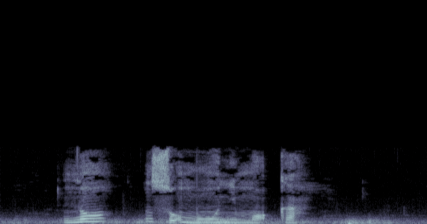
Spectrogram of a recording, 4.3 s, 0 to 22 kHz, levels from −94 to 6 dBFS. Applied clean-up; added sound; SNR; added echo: none; Thunder; 8 dB; none.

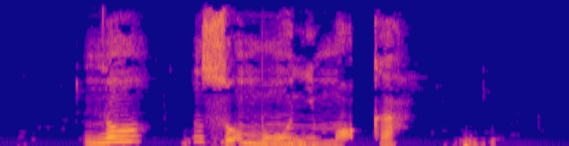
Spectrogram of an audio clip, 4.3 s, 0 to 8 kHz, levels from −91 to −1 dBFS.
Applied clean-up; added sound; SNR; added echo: classical method spectral subtraction.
